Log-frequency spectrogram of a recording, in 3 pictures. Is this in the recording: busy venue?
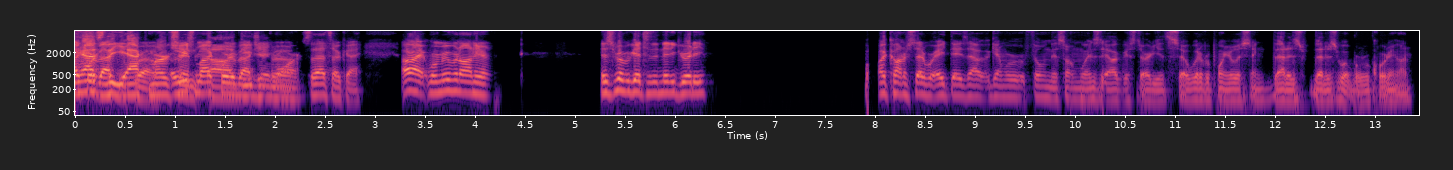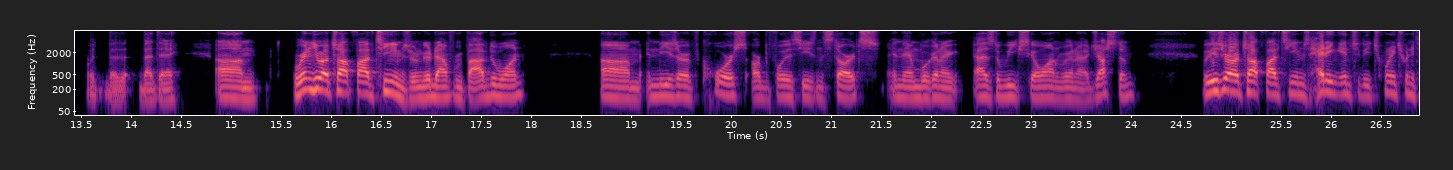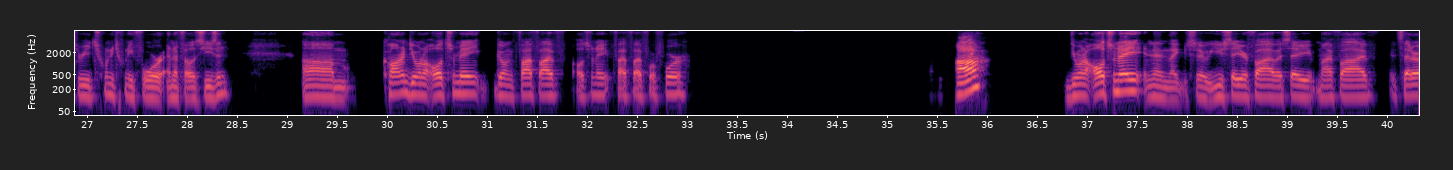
no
